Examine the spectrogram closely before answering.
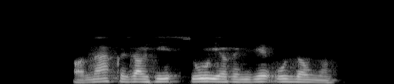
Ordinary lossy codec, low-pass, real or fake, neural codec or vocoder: AAC, 16 kbps; 3.6 kHz; fake; codec, 16 kHz, 4 kbps, FreqCodec, larger model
